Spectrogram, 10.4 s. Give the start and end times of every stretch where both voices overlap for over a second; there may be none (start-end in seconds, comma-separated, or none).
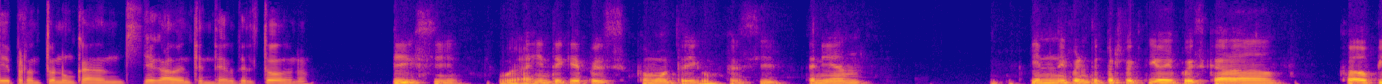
none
